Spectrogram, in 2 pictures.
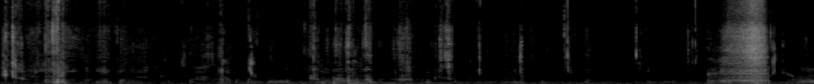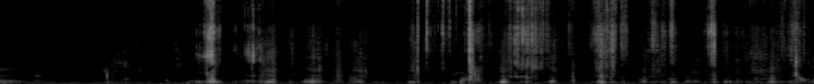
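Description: Close-up crunching and chewing of panipuri, the crisp fried puri shells cracking between teeth in quick, irregular bites. A longer burst of noise comes about halfway through.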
